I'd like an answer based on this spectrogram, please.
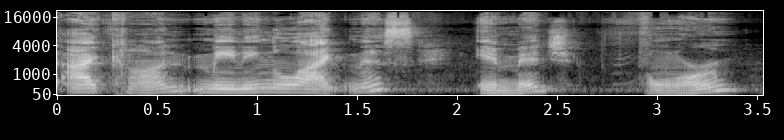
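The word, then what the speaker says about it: εἰκών: look at the Greek word icon again it's pronounced icon on meaning likeness, image, form or representative.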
